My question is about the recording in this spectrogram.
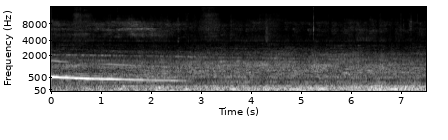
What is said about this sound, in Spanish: Espérate, que pase el avión.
